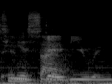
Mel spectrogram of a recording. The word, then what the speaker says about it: debuting: show debuting debuting debuting they'd be debuting the t is silent debuting okay i um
